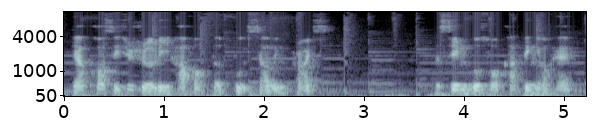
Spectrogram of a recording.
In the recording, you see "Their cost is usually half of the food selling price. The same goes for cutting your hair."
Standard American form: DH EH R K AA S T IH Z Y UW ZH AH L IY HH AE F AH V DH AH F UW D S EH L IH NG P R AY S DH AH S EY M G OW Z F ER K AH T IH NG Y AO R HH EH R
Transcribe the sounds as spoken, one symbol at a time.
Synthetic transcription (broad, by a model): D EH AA K AA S IH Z Y UW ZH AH L IY HH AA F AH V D AH F UW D S EH L IH NG P R AY S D AH S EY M G OW S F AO K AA T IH NG Y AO HH EH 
